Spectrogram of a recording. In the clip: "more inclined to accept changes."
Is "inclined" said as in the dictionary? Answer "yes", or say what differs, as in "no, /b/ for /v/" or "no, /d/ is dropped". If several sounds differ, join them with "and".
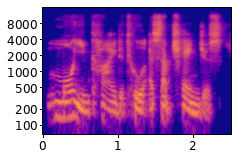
no, /l/ is dropped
